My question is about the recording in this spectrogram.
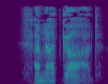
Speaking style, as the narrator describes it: Mondale said bitterly

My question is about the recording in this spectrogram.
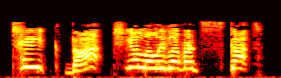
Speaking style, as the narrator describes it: Gracie shouted

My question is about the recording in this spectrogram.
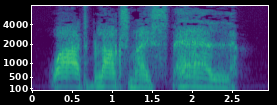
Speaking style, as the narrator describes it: cried Morda in a terrible voice

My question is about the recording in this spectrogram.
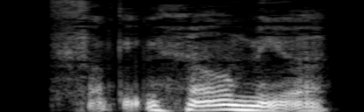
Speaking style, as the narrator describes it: moans

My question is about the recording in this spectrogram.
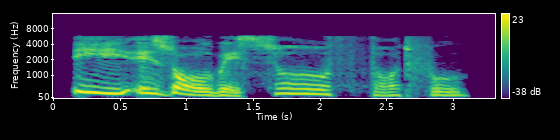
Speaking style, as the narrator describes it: purred Fleur adoringly

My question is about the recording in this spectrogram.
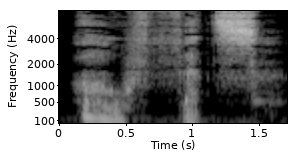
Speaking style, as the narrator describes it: she said quietly

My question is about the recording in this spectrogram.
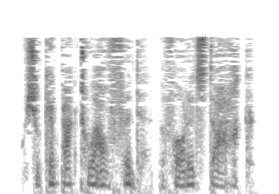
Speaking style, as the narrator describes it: Peerling whispered

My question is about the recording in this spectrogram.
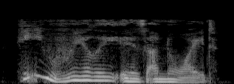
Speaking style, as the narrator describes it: Danielle muttered

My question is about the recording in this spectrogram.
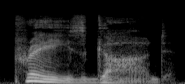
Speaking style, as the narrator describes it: the congregation drained, spoke it solemnly

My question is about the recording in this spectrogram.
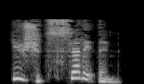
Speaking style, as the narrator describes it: he exclaimed enthusiastically

